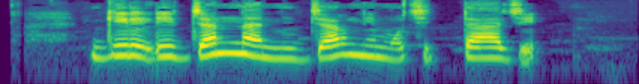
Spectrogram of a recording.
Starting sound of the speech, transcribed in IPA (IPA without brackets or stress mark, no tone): ɡ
